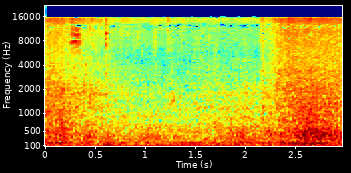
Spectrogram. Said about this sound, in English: Aesthetic AF. Listen to the waves, everyone. Yeah, some calming sounds.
